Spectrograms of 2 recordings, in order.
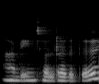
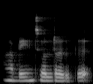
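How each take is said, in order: No difference in how they are said.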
